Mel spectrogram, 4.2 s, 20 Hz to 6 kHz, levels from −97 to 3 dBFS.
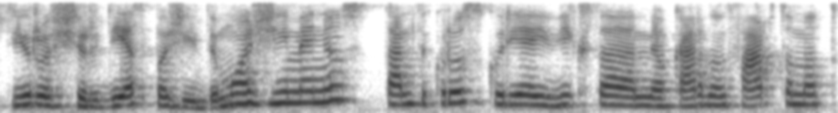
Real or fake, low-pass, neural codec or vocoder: real; 5.4 kHz; none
